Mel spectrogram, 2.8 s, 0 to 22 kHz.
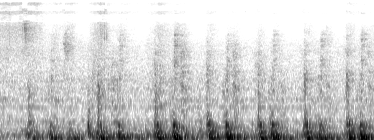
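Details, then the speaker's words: Rear wheel of a loud (78 dB idle inside) car hanging in the air and rocked by hand: dull low thuds about two or three a second from free play in the shocks' spherical rod ends, letting the wheel move about an eighth inch and causing vibration. "That is that little bit of uh free play that is in those spherical rod ends on the shocks is enough that the wheel wiggles up and down like an eighth of an inch and that causes vibrations inside."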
